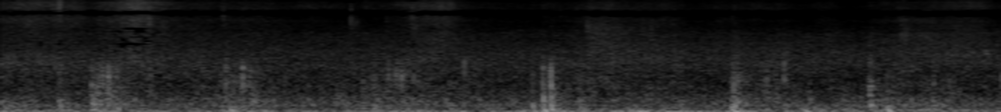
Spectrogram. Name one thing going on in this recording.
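Footsteps crunch on dry ground close by.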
